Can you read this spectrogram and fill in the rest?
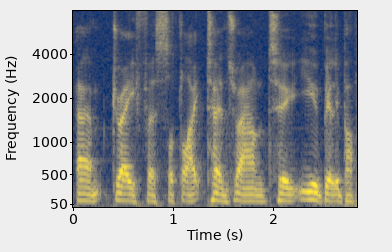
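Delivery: ordinary talk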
